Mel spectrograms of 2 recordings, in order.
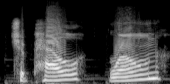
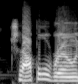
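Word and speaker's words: Chappell Roan: this is a warning I'm about to pronounce Chapelle ran or sorry I did it again Chapel rone is how you say her name her name is Chapel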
